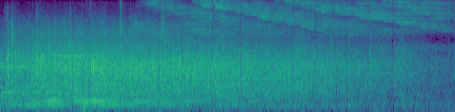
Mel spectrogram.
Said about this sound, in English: please give yourselves a clap again.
